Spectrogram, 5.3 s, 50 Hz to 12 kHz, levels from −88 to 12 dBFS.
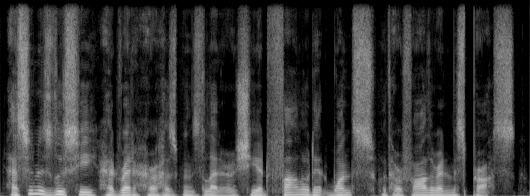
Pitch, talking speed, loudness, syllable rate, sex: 130 Hz, 225 wpm, -18 LUFS, 5.3 syllables/s, male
